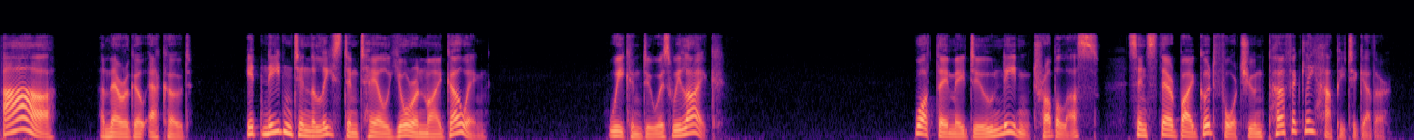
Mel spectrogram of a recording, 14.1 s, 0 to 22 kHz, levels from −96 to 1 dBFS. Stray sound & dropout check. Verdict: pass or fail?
pass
